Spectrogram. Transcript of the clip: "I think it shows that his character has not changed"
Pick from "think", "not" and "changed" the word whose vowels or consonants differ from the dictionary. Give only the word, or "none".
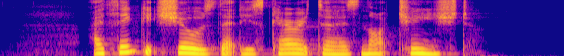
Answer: none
